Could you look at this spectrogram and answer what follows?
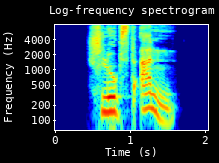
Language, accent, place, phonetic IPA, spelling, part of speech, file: German, Germany, Berlin, [ˌʃluːkst ˈan], schlugst an, verb, De-schlugst an.ogg
- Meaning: second-person singular preterite of anschlagen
